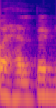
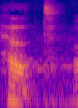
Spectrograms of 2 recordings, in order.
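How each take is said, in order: First: हेल्पेड said with an extra vowel, help-ed; the wrong way, हेल्पेड as two full syllables; हेल्पेड pronounced hel-ped; wrong pronunciation. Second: हेल्प्ड said as one syllable, helt; the right way, हेल्प्ड with a clipped final t sound; हेल्प्ड pronounced as one short syllable; correct pronunciation. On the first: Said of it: "इसको हेल्पेड नहीं पढ़ेंगे". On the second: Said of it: "इसको हम लोग पढ़ेंगे हेल्प्ड". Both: Shown as a demonstration.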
